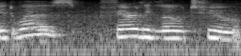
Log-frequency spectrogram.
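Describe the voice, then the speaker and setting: With noticeable background noise and audible echo from the room, a woman's medium-pitched voice varies in pitch in an ordinary way. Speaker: adoptee vlogger. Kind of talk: personal video diary. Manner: slow; hesitant, many fillers.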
